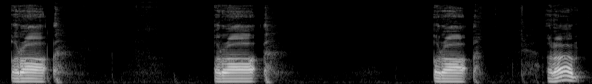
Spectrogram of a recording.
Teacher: I'm using the tip of the tongue, but is touching the gum of the upper front teeth. Remember, the tip of the gum is touching the gum of the upper front teeth.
